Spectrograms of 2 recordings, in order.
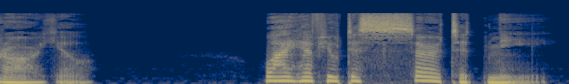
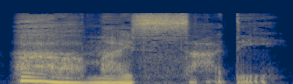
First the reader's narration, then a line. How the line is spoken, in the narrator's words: she sighed half to herself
